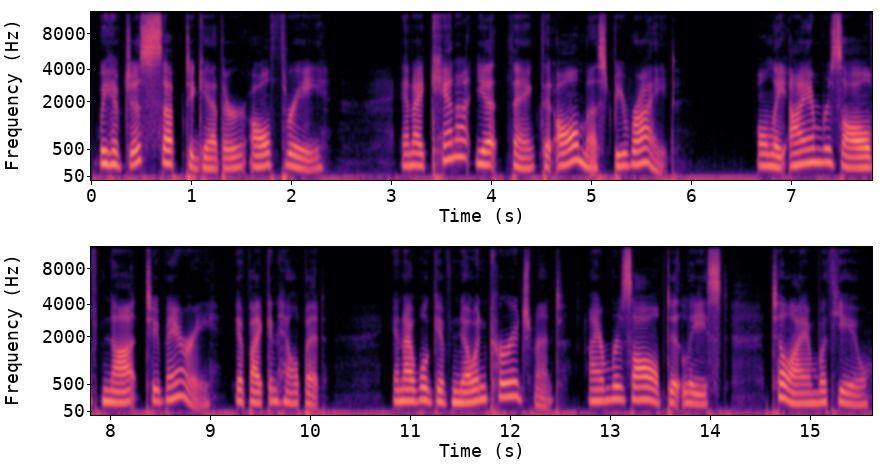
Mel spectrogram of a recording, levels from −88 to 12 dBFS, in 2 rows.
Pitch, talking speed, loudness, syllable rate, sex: 200 Hz, 170 wpm, -19 LUFS, 4.7 syllables/s, female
